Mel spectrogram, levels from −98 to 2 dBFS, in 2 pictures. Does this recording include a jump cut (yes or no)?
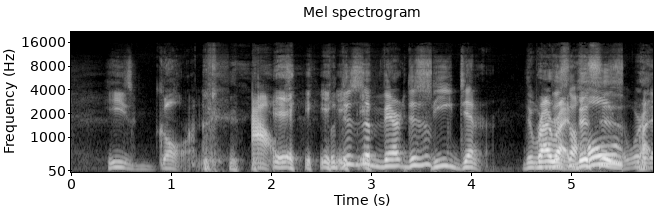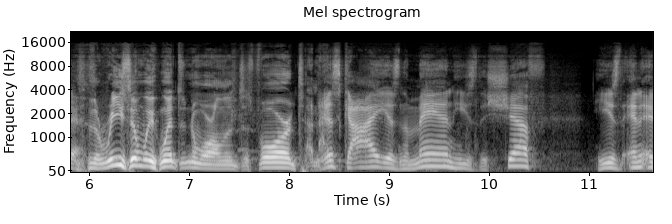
yes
